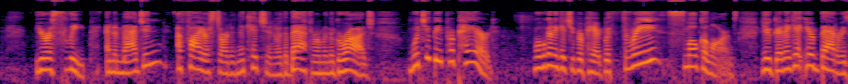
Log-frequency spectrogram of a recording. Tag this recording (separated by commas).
Speech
